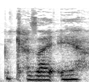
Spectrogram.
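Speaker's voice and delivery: whispered reply; breathy whisper to his dad. Real, not acted. Son whispering back to his dad. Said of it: "How come you're so quiet?".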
